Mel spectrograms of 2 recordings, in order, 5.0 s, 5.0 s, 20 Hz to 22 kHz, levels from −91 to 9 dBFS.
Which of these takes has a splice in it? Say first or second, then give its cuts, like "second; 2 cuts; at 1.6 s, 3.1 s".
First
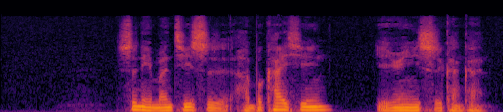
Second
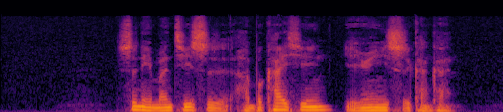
second; 1 cut; at 3.3 s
